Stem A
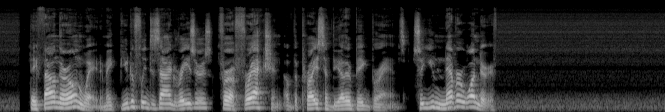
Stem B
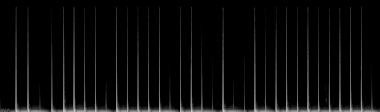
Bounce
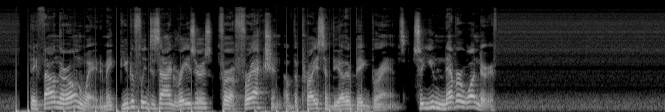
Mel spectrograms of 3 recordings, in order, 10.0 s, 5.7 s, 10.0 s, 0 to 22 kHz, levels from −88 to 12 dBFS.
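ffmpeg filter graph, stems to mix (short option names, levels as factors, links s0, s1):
-filter_complex "[0:a]volume=1.19[s0];[1:a]volume=0.708[s1];[s0][s1]amix=inputs=2:normalize=0,acompressor=threshold=0.126:ratio=6"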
